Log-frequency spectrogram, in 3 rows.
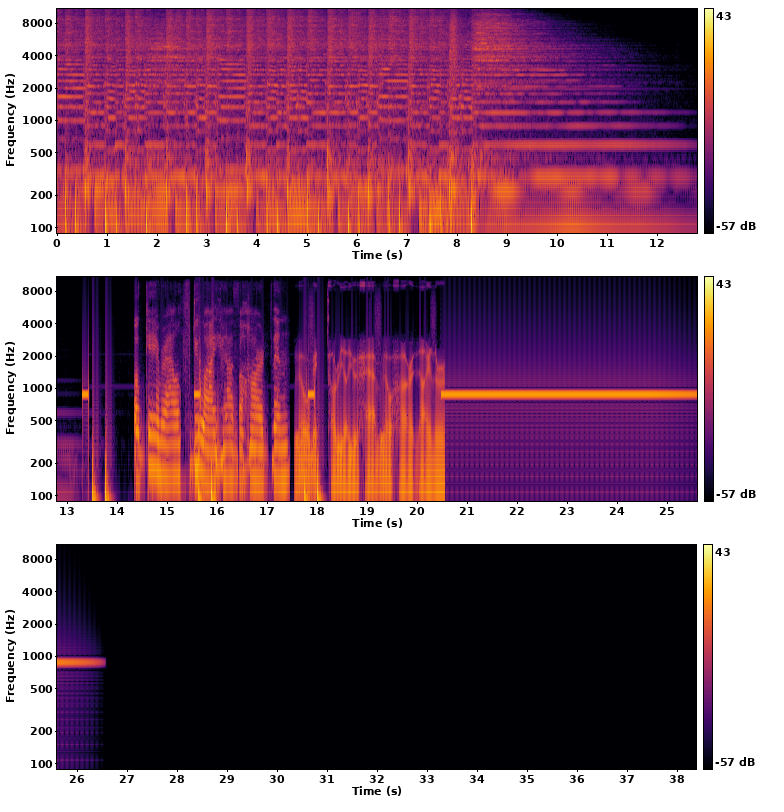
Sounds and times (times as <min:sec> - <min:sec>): Speech: 0:14.4 - 0:20.6
Busy signal: 0:17.7 - 0:18.1, 0:20.4 - 0:26.5.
